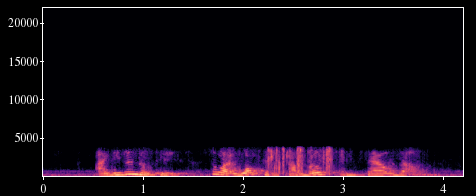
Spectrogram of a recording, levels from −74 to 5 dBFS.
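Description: Throughout, the speech shows tandem speech coding: it sounds rough, muffled and warbly, which points to two low-rate G.729A-type coding stages in a row. A spectrogram shows nothing above 3.7 kHz and smeared, unstable harmonics.

From 2.24 to 2.94 s, cable scratch noise sits over the speech, likely from a worn cable or connector being moved. It is a dense, uneven scratching, somewhat louder than the speech. The waveform shows jagged bursts, and the spectrogram shows broadband vertical streaks.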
